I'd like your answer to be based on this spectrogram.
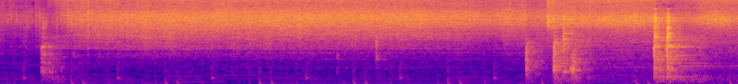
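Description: One to two tablespoons of butter sizzle quietly in a pan, a steady soft hiss with small pops, a few light utensil clinks, and louder bursts of crackling near the end.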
